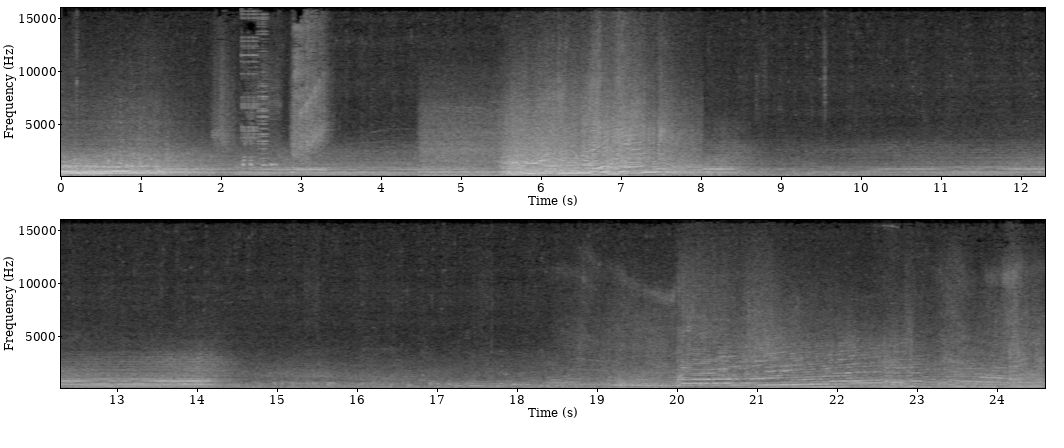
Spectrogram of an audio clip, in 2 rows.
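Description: Formula 1 cars in the F1 Manager 2026 racing game pull out onto the Canada circuit, their high engine whine rising and falling in pitch, with a louder burst of revving near the end.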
